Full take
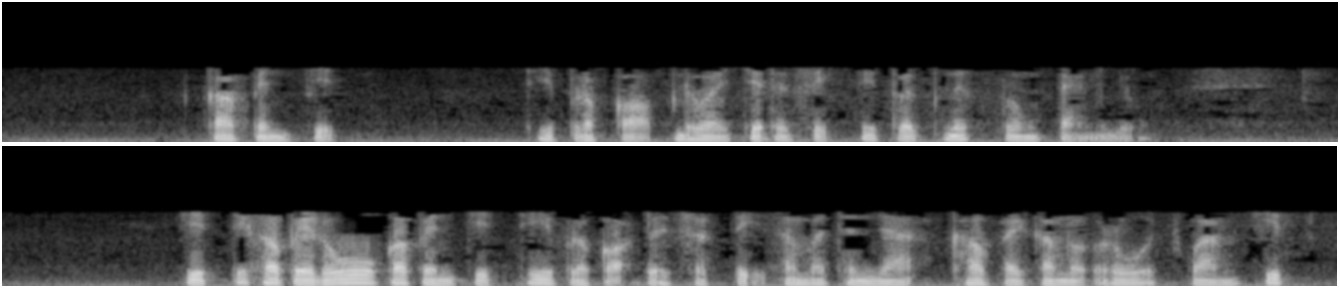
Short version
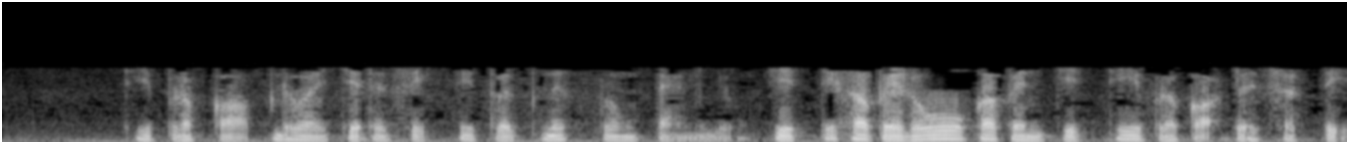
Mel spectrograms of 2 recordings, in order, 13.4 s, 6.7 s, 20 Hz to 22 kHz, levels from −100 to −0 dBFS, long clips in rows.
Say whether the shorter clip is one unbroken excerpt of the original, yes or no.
no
